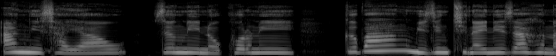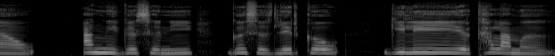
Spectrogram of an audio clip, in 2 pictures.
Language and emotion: Bodo, sad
